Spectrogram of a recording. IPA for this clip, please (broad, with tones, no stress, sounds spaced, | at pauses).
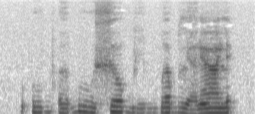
ʔ ṳ˧ b ʔ ə̤˨ ɓ ṳ˦˨ xʲ o˦ b i̤˨ b ɡ͡b ə˦ b lʲ a̤˨ ɾʲ ã˦ lʲ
